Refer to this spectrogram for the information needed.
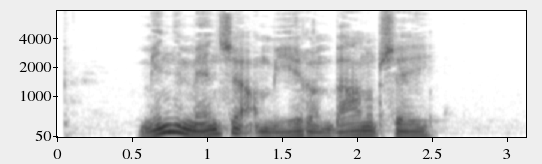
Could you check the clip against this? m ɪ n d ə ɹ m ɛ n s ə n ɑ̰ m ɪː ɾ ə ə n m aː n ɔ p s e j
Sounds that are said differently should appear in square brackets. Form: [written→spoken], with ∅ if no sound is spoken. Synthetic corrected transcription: m ɪ n d ə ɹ m ɛ n s ə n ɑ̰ m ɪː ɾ ə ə n [m→b] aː n ɔ p s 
